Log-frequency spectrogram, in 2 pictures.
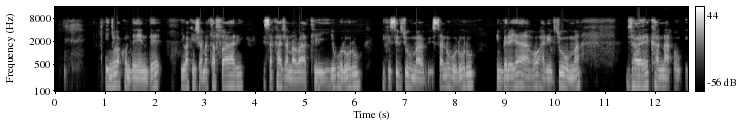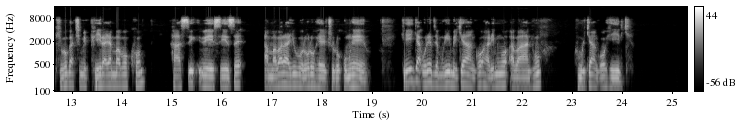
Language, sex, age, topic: Rundi, male, 36-49, education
